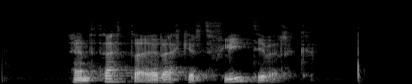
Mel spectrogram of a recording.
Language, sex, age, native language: Icelandic, male, 30-39, Icelandic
